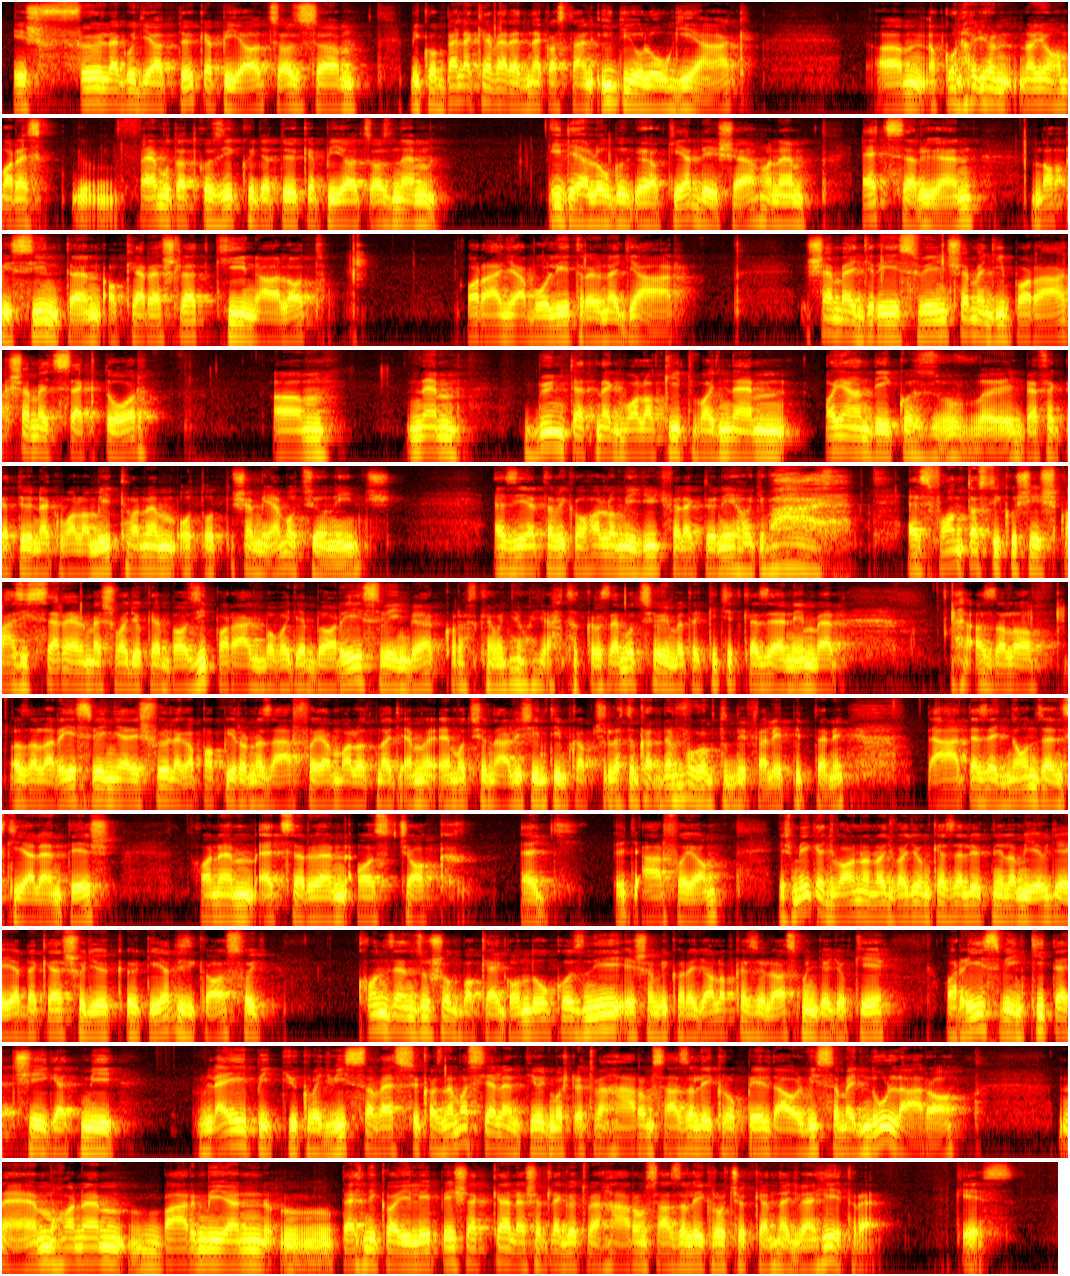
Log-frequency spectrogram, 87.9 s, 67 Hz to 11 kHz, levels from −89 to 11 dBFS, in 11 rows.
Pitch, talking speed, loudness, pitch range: 100 Hz, 125 wpm, -13 LUFS, 95-105 Hz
